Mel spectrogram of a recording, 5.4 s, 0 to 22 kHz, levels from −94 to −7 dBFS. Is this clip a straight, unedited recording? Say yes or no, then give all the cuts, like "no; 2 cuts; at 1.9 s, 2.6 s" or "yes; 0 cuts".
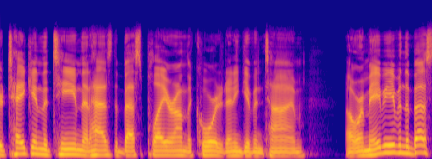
yes; 0 cuts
